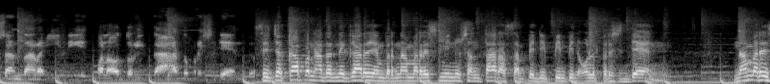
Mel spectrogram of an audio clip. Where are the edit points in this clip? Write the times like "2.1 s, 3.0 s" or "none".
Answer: 2.5 s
